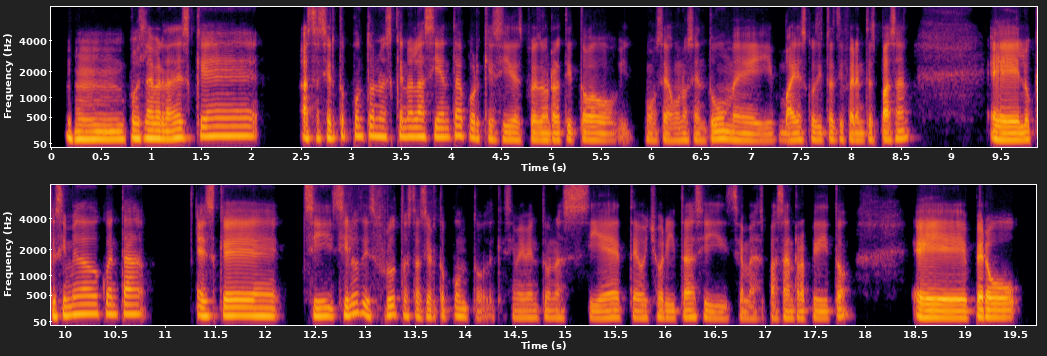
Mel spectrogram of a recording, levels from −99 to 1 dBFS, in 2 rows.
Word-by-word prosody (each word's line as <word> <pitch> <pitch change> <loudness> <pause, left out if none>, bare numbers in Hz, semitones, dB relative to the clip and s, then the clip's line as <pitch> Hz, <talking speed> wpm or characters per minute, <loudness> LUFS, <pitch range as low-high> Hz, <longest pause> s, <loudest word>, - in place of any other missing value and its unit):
Mm, 115 -1 +2
pues, 125 +1 +1
la 130 -1 +5
verdad 125 +1 +4
es 135 -1 +1
que, 160 +2 +1 0.4
hasta 135 -3 +1
cierto 135 +3 -2
punto, 160 0 -1
no 155 - +2
es 150 - -4
que 155 - -1
no 150 - +2
la 150 0 +3
sienta 150 +2 -1
porque 125 -5 -3
sí, 110 +1 -3
después 105 0 -1
de 105 - +1
un 105 - -2
ratito, 105 -2 -1 0.3
o 100 -3 -6
sea, 100 -1 -2
uno 100 +1 -4
se 105 - -5
entume 105 -1 0
y 95 +1 -5
varias 105 +1 0
cositas 110 -1 -4
diferentes 105 -1 -2
pasan, 120 +5 +1 0.8
eh, 105 -3 +5
lo 110 +1 0
que 125 - -1
sí 140 - +1
me 150 +2 +2
he - - +2
dado 165 0 +1
cuenta 160 0 0 0.4
es 130 -2 +2
que 135 -1 +3 0.2
sí 130 -1 +1
sí 135 +2 +1
lo 170 +4 0
disfruto, 140 -1 -2
hasta 120 -2 -4
cierto 110 -2 -5
punto, 120 0 -5
de - - -15
que - - -24
sí - - -13
me 105 - -5
aviento 105 +1 -6
unas 105 0 -6
siete, 105 +1 -3
ocho 105 +2 -5
horitas 110 +2 -2
y 95 -3 -4
se 100 - -8
me 95 -1 -7
pasan 105 -1 -3
rapidito, 105 -1 -3 0.6
eh, 105 -1 +6
pero 110 -1 +4
115 Hz, 195 wpm, -23 LUFS, 105-135 Hz, 0.8 s, eh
